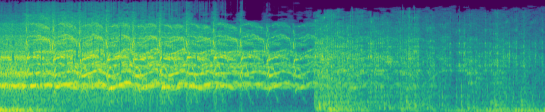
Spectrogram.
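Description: Shrill, high-pitched wailing tone in a film soundtrack, wavering up and down about twice a second, then cutting off abruptly about six seconds in. A quieter, fading wash of sound follows.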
